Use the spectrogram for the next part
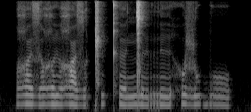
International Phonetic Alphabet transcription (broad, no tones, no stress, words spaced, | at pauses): ʁɛzɪʁi ʁazʊǁikʰɛ ŋ͡ǀere hʊɮubo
